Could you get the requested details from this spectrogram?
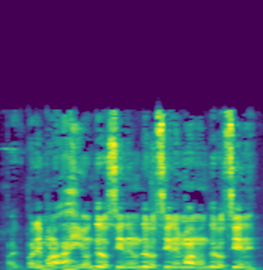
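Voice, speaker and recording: A man's voice: high voice, fairly quick, soft background music. A man streaming a video game, commenting casually and greeting viewers by name between plays. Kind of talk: casual gaming livestream commentary.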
